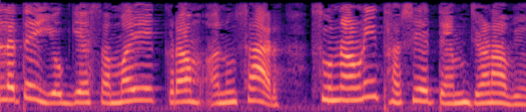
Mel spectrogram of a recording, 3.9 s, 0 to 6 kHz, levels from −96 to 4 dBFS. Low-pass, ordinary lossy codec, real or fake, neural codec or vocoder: 5.4 kHz; none; real; none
